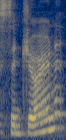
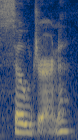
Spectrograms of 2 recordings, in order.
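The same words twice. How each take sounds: First: The word is said the way she used to. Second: The word is said the way she now uses. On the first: The speaker calls it wrong. "I was saying Sojourn" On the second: The speaker calls it right. "and it's Sojourn"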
